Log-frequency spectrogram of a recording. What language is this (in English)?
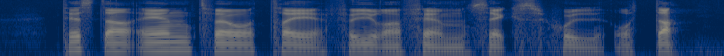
Swedish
